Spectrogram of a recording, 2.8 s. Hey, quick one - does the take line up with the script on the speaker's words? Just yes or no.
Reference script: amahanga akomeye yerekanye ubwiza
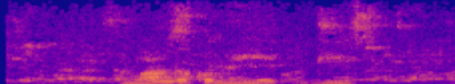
no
